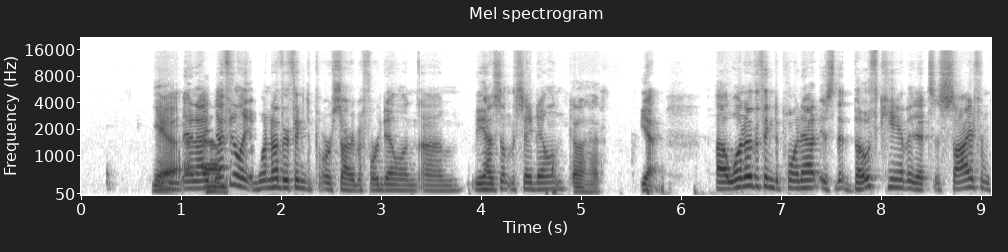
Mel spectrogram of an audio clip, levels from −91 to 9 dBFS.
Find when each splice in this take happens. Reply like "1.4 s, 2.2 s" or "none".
4.9 s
